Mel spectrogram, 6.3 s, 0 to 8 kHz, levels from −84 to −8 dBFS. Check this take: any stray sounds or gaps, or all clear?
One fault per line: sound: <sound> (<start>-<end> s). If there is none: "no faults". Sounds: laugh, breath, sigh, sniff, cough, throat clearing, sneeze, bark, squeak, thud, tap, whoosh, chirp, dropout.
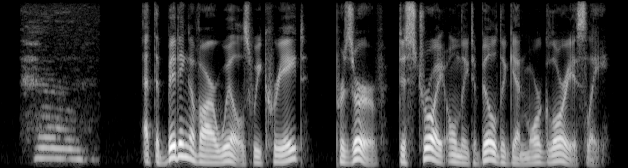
sound: sigh (0.2-1.0 s)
